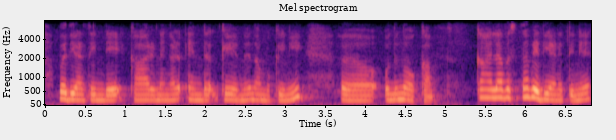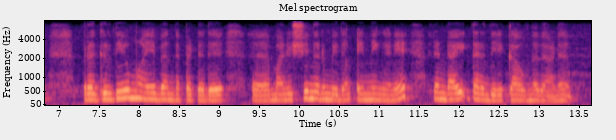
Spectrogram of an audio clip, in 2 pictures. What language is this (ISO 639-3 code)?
mal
